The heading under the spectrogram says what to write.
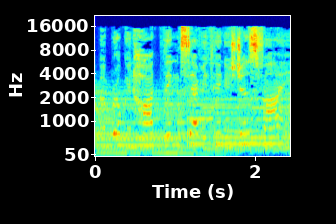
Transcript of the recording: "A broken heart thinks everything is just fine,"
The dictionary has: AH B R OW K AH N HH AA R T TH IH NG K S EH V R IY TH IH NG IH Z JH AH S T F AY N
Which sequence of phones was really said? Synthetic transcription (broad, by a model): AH B R OW K AH N HH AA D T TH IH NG S EH V R IY TH IH NG IH Z JH AH S T F AY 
